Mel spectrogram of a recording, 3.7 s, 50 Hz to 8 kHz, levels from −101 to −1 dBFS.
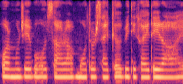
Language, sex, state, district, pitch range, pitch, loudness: Hindi, female, Arunachal Pradesh, Lower Dibang Valley, 225-230 Hz, 230 Hz, -15 LUFS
